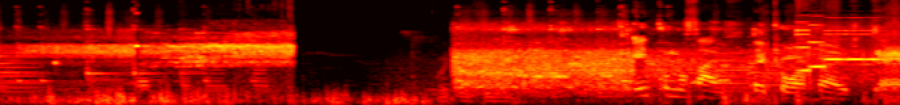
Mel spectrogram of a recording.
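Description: Audio of the clips being reacted to: music with steady tones that cuts off abruptly about two seconds in, about a second of near silence, then a hissy recording with voices talking.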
